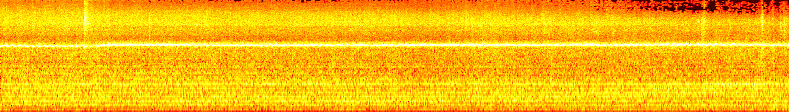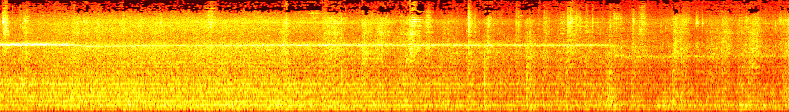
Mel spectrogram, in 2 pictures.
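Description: Freight train rolling slowly through the yard, its wheels giving one long, steady, high-pitched squeal on the rails over a low diesel hum. From about halfway, clicks of wheels over rail joints join in, and near the end the squeal drops to a lower pitch.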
